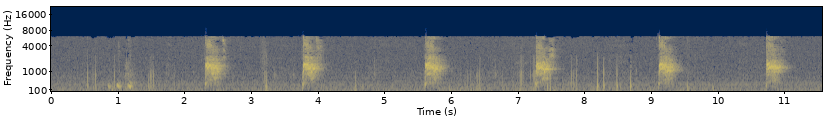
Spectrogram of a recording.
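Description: A small white dog barking six times, single short barks spaced about one and a half seconds apart.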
